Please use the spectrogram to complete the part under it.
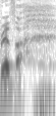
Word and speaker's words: Rivah: And yes, it is River. – River. – River. – River. – Because it's spelled R-I-V-A-H. River.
